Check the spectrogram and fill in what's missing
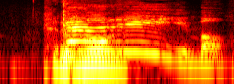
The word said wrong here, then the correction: Haribo: Sånn Haribo.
